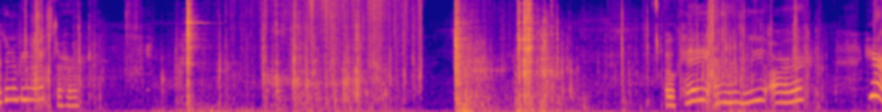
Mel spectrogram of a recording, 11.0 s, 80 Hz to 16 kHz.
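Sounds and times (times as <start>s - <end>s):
rustling and crackles: 0.0s - 11.0s
footsteps scuffing: 0.3s - 2.3s.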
